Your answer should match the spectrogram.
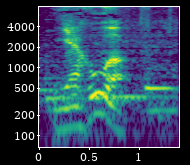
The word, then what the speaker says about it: Yahuwah: Yahuwah. Right, that's how it's said in Greek.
